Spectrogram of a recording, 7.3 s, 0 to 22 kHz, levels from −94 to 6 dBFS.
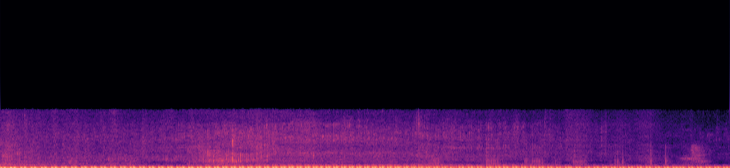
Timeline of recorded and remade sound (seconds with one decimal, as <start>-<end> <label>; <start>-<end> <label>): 0.0-5.7 recorded; 5.7-6.8 remade; 6.8-7.3 recorded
